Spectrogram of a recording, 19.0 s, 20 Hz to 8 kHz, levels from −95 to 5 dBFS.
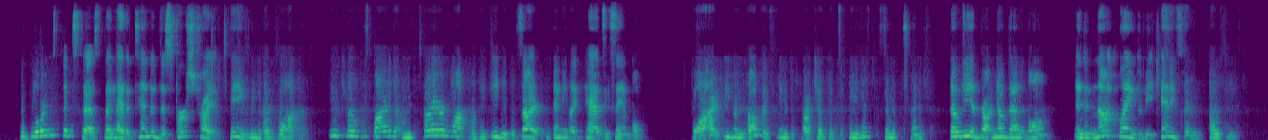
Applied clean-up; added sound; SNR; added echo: neural mask model DeepFilterNet 3.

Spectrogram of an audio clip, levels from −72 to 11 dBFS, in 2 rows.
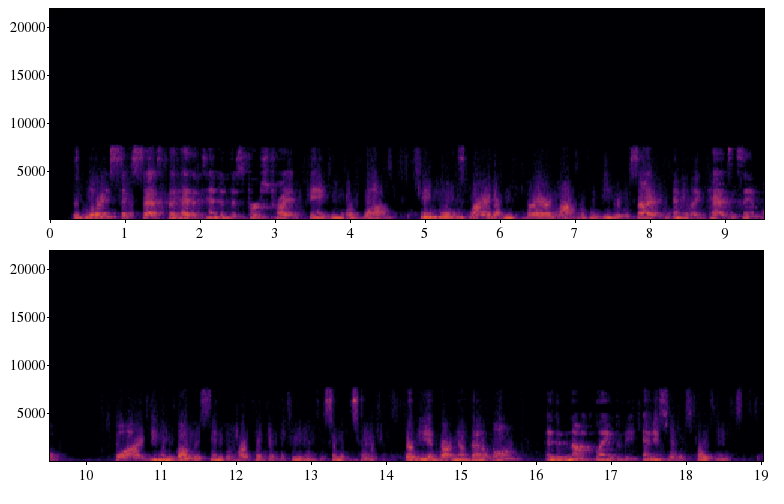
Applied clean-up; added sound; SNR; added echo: neural separator model SepFormer DNS4.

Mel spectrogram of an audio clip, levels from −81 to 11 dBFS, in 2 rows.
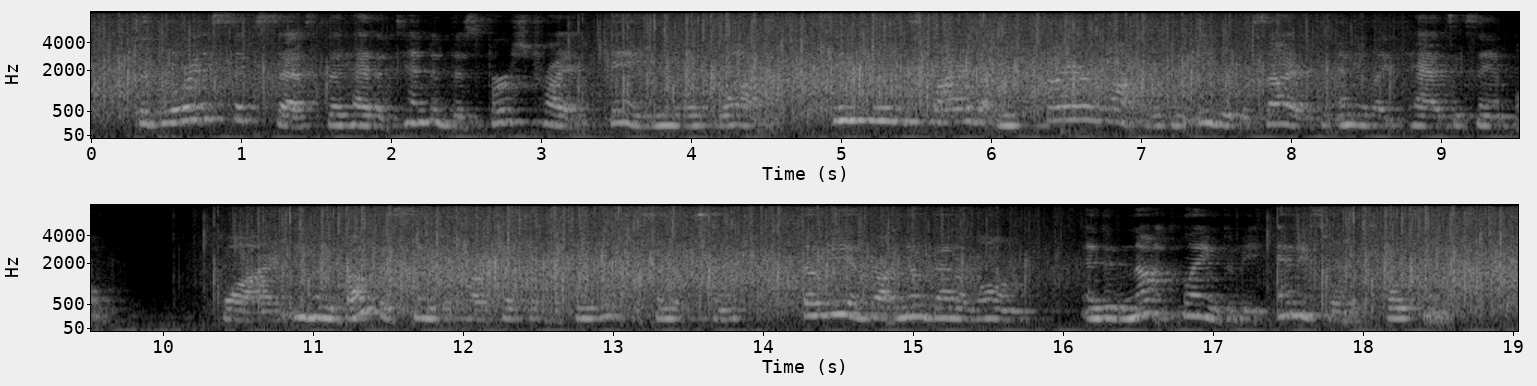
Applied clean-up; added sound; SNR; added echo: none; Applause; 1 dB; reverberation time 0.8 s.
